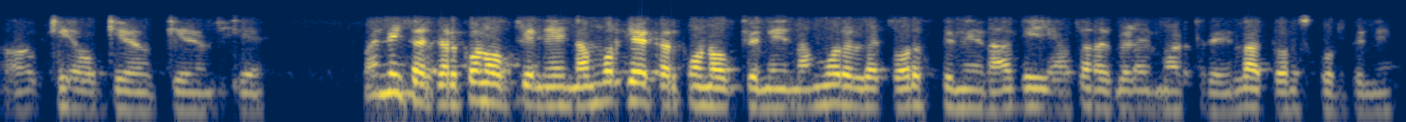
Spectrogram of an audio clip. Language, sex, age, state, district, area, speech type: Kannada, male, 30-45, Karnataka, Kolar, rural, conversation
